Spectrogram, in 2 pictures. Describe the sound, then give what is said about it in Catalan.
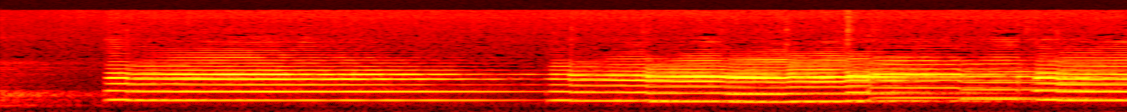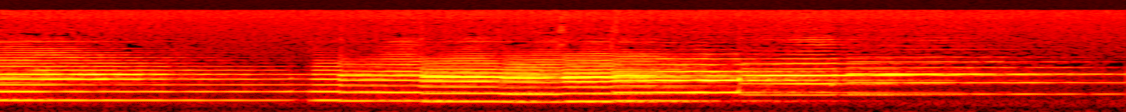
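An oboe plays the duck's motif alone: a slow, plaintive melody in a low-middle register, with sustained reedy notes that dip and slide between pitches across three loud phrases. “L'ànec per l'oboer.”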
